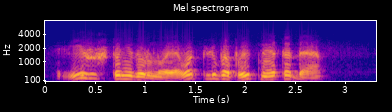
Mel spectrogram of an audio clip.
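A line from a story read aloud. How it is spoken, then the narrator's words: Laughing. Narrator (Russian): Марусяк засмеялся и сказал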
